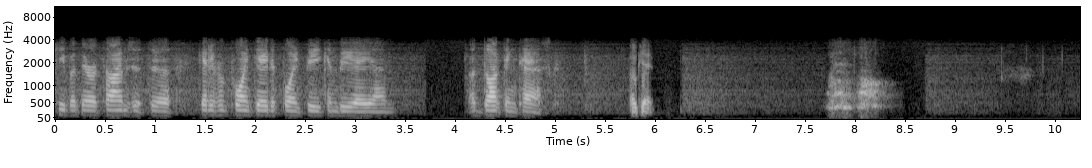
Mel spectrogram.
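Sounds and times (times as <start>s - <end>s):
speech: 0.0s - 3.5s, 4.1s - 5.1s, 5.7s - 6.1s
low steady hum: 0.0s - 10.2s
dog barking: 7.7s - 8.5s.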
